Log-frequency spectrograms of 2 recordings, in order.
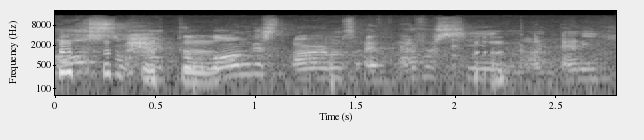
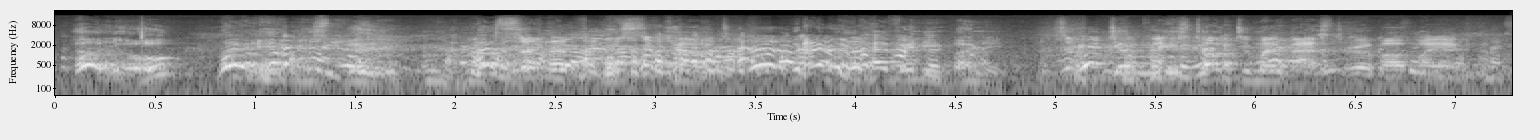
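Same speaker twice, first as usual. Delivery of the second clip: very high, loud, laughing cartoon dog voice; Scooby-Doo impression; 10 semitones higher, 4 dB louder than usual. Caller pretending to be his dog on the phone, cartoonish Scooby-Doo. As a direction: squeak it out like a cartoon Great Dane. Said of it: "his best Scooby-Doo impression".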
